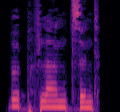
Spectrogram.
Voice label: "bepflanzend", German; adjectives

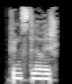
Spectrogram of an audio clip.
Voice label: "künstlerisch", German; adjectives

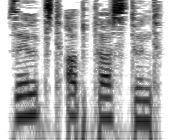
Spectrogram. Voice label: "selbstabtastend", German; adjectives

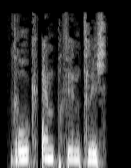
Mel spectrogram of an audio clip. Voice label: "druckempfindlich", German; adjectives

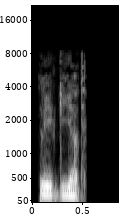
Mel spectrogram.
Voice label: "legiert", German; adjectives

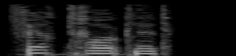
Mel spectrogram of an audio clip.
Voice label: "vertrocknet", German; adjectives

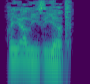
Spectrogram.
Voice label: "realisiert", German; adjectives

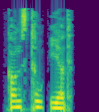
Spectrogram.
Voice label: "konstruiert", German; adjectives

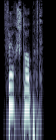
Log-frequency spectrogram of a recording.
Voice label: "verstopft", German; adjectives

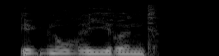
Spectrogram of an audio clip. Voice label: "ignorierend", German; adjectives

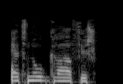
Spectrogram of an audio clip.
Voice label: "ethnographisch", German; adjectives

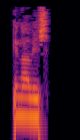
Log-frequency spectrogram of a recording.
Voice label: "innerlich", German; adjectives

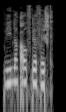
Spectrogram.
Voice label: "wiederaufgefrischt", German; adjectives

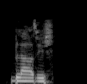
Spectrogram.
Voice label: "blasig", German; adjectives

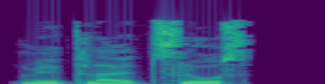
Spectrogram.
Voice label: "mitleidslos", German; adjectives

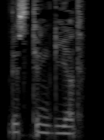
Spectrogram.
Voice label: "distinguiert", German; adjectives

